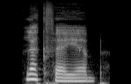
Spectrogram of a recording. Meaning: 1. at most, maximum 2. at worst (if the worst possible alternative happens)
- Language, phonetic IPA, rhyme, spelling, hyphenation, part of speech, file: Hungarian, [ˈlɛkfɛjːɛbː], -ɛbː, legfeljebb, leg‧fel‧jebb, adverb, Hu-legfeljebb.ogg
